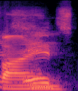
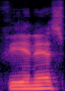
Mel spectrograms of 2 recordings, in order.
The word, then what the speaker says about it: Fiennes: No, it's kind of weird because the way his name is spelled, you would think it's Ralph, like Fiennes, but it's Rafe Fines.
